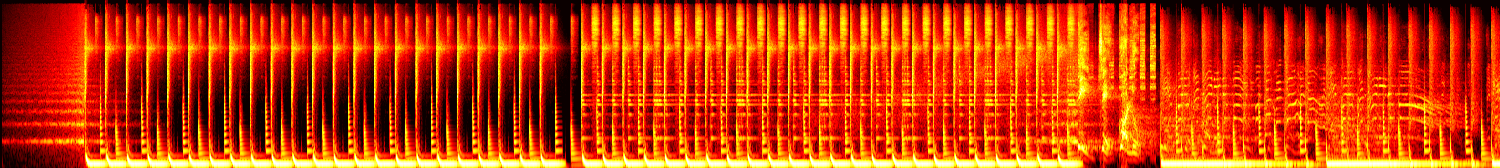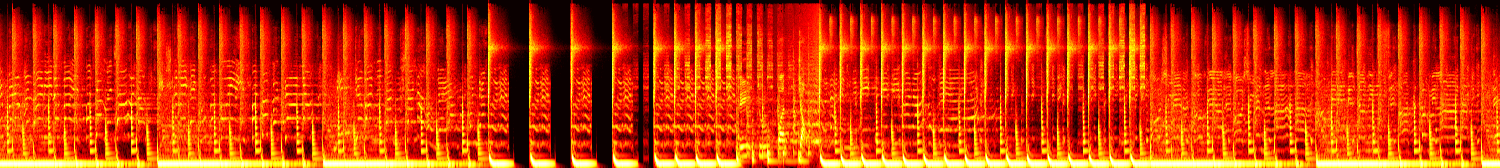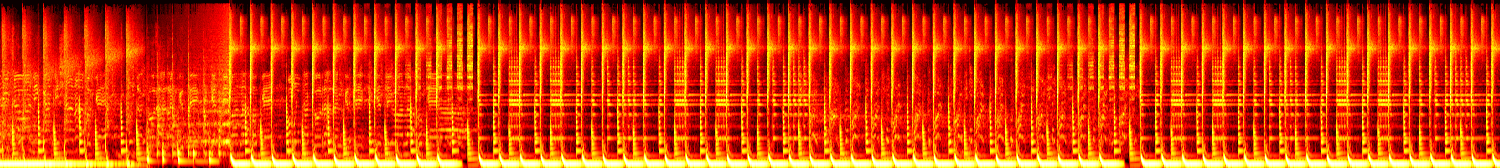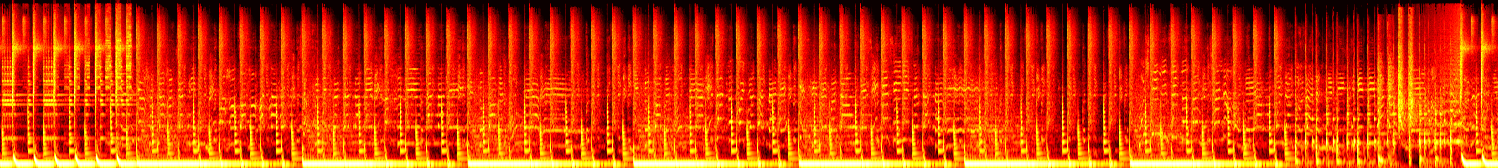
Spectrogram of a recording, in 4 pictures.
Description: Hindi Dj Remix Songs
